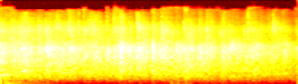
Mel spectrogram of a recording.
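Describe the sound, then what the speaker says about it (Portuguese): A church congregation applauds in a dense, steady wash of many hands clapping together, sustained and even throughout. "Você pode aplaudir o Senhor?"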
